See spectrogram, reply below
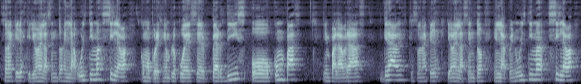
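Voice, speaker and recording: A presenter giving a virtual lesson on spelling rules in a measured, methodical way, pausing now and then on short fillers. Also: medium pitch. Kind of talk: explanatory lecture, partly read.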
